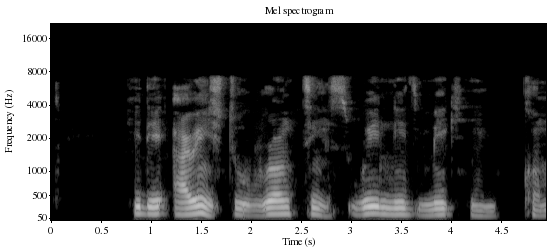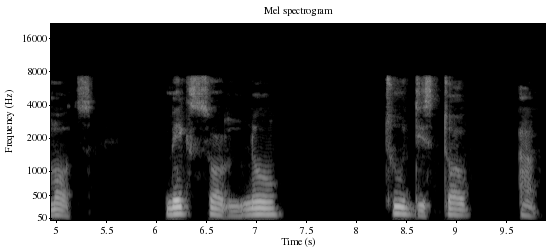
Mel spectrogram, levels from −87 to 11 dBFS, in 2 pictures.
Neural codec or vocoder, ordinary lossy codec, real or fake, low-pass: vocoder, 22.05 kHz, 80 mel bands, Vocos; none; fake; 7.2 kHz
